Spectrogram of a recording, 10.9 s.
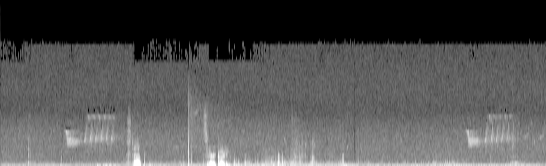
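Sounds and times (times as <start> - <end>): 
steady low hum: 0.0 - 10.9
crossbill calling: 1.2 - 3.9, 5.4 - 10.9
speech: 2.6 - 3.0, 4.1 - 4.8.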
